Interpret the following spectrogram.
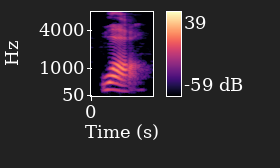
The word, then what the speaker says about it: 와: U and A together make 와. U, A, 와.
